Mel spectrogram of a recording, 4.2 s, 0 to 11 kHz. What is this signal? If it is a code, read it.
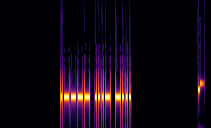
Morse code, heard as a keyed tone, about 36 wpm, 700 Hz. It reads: 1VB
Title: Three Challenging Letter-Number Combinations 35wpm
